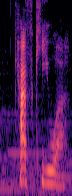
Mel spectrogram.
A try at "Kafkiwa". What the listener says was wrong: Kafkiwa, not Kakiwa. Kafkiwa.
